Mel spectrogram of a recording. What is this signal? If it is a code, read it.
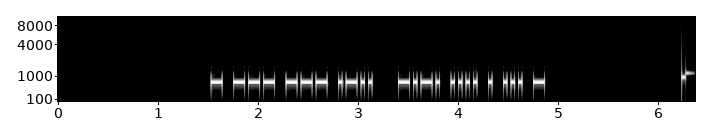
Morse code, heard as a keyed tone, about 31 wpm, 690 Hz. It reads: TOOL CHEST
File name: practice / 25wpm / Difficult Words - Speed-Racing with Hints - 25wpm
